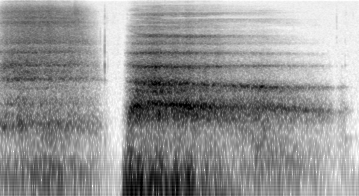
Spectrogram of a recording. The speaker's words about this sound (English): So listen, my friends, take a deep breath.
